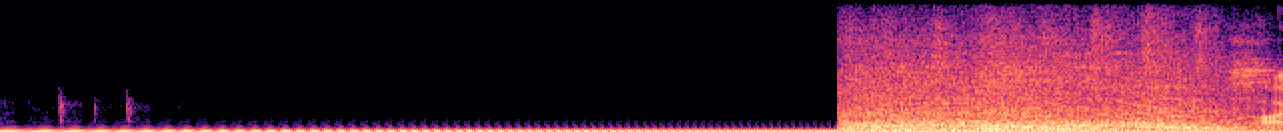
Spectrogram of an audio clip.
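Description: Electronic track's outro: a held low synth bass chord rings steadily, with a few short clicks in the first second. About five seconds in, a loud wash of noise starts abruptly over the held chord.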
